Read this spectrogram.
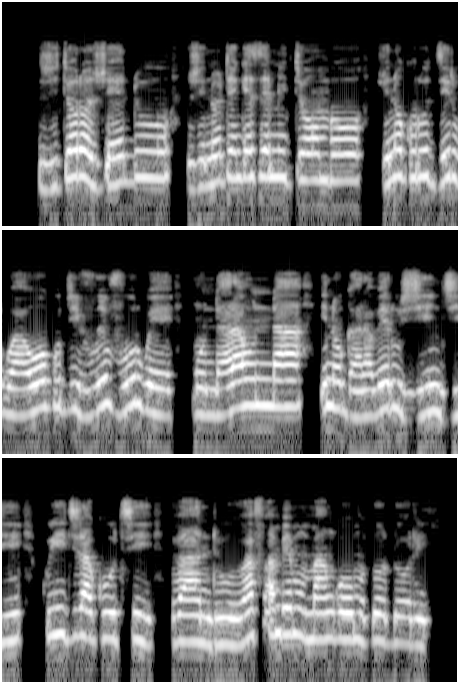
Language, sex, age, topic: Ndau, male, 25-35, health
